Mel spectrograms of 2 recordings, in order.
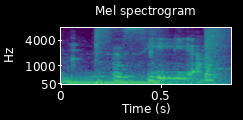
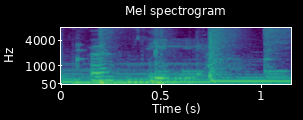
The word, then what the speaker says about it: Cecilia: So if you take, for example, my name, Cecilia, in Argentina, where I'm from, we pronounce it Cecilia. However, if I'm in Spain, I am going to be Cecilia. And finally, we have the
